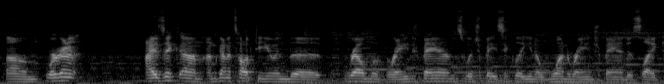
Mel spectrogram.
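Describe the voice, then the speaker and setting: A man runs a tabletop game in a casual, halting way, improvising as he explains. His voice is bright and mid-pitched, with faint music behind him. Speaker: game master.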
